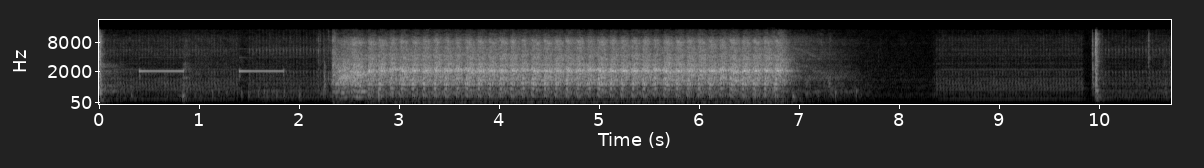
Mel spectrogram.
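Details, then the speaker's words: 2006 Honda Accord V6, 205k miles, P0300 misfire at idle, plugs and coils replaced, cold day, cranking at full throttle with pressure transducer in a cylinder: uneven beat, one stroke per cycle lighter; one cylinder low on compression. "all right so now you could you could hear um clearly hear that one of the cylinders was a little low on compression"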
